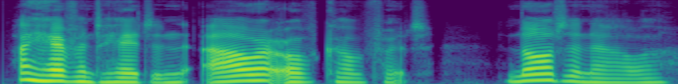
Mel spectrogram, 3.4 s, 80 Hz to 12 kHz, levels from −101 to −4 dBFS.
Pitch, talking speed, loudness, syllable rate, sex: 185 Hz, 160 wpm, -20 LUFS, 4.2 syllables/s, female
